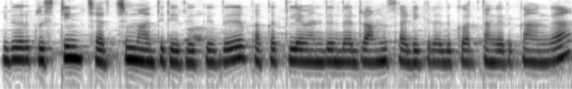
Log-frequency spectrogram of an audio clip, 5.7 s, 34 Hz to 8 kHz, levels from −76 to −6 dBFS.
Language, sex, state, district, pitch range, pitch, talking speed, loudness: Tamil, female, Tamil Nadu, Kanyakumari, 185-200 Hz, 190 Hz, 135 wpm, -16 LUFS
